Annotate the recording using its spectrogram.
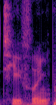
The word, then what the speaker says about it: tiefling: What I would like to note is they actually do now canonically talk about the tiefling pronunciation. So in this little blurb at the beginning here, it says, a tiefling, open bracket, pronounced... Tiefling, close bracket, is linked by blood to a devil, a demon, or a Yugloth, or some other fiend.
